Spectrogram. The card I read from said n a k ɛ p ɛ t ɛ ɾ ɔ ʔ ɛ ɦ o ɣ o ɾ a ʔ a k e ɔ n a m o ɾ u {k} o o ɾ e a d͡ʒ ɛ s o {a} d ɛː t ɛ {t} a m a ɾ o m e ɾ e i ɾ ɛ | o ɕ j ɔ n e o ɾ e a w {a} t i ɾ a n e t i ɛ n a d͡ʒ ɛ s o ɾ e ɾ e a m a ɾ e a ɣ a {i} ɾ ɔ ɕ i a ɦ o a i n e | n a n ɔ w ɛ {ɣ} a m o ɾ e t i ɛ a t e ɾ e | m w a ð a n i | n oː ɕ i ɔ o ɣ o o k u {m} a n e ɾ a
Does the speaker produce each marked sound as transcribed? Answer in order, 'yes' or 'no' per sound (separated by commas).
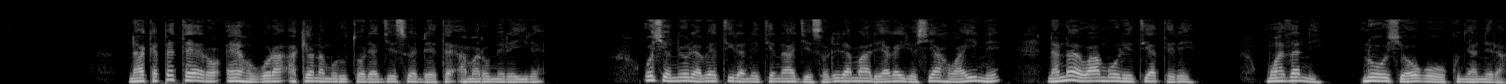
no, no, no, no, yes, no, no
